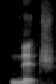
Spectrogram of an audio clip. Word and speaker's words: niche: Or, to use the correct internet business parlance, what is your niche, or niche as some people pronounce it?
